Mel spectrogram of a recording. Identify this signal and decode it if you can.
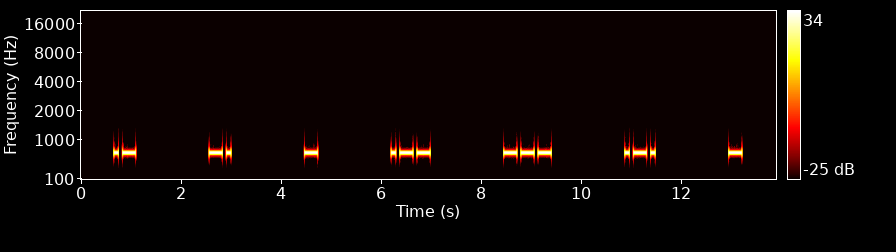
Morse code, heard as a keyed tone, about 14 wpm, spaced as for 5 wpm, 700 Hz. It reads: ANTWORT
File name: Morsekurs / Witze / Witz 08. Januar 2019, 25 F70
